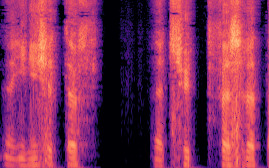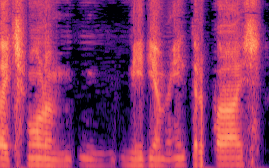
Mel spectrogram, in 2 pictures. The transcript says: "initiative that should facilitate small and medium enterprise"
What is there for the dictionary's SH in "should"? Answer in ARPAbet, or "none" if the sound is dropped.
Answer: S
